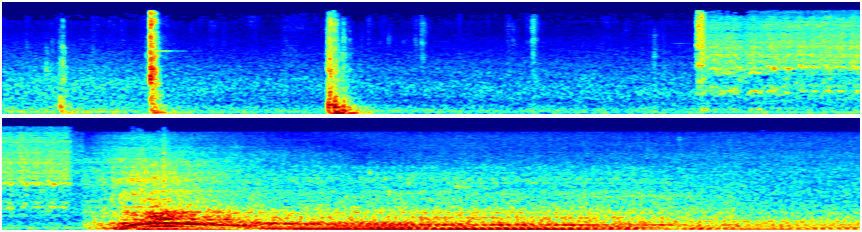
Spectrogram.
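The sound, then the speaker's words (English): A car door thumps shut twice, then a starter whirs and the engine catches and settles into a steady idle, with no one speaking. “Let's go for a ride.”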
